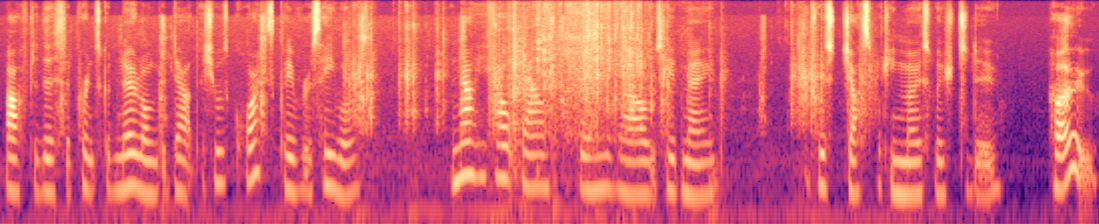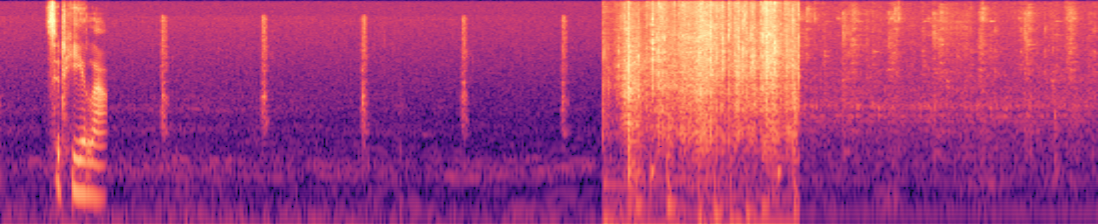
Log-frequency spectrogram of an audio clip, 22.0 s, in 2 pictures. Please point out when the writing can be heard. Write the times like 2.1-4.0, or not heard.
not heard.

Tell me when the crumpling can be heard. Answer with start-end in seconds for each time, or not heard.
4.8-6.5, 17.0-19.0.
